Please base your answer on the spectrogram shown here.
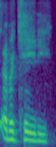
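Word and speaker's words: Ebiketie: Yeah, it's pronounced Ebikadi. I always am tempted to put a different pronunciation on that one E, but it's Ebikadi.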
